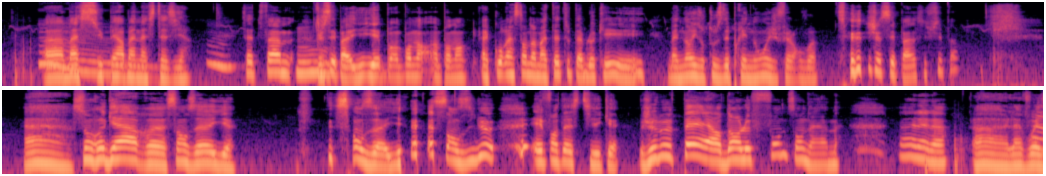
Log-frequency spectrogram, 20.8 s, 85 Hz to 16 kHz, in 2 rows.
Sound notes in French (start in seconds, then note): 9.2 Rires; 14.4 Rires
